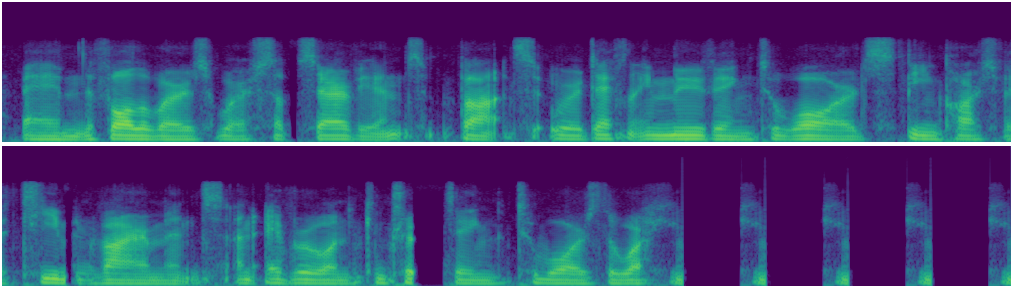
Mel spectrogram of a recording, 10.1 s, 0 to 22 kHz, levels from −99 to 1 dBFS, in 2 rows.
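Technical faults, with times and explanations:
1.44–1.50 s, 5.36–5.50 s and 7.09–7.29 s, lost AMR speech frames: after "um the followers were" and "being part of a", about 40 ms of audio goes missing, which fits two 20 ms frames, and the sound briefly dips and warbles. Between "and everyone" and "towards the working", about 160 ms is lost. The decoder of this 12.65 kbit/s wideband stream reuses its last good pitch and vocal tract settings at falling gain, so the sound drops to near silence within two frames before recovering roughly.
8.44 s to the end, stutter with silent gaps: a 117 ms burst of sound repeats four times, once every 414 ms, with about 297 ms of digital silence after each repeat. This steady replay-then-empty cycle is likely caused by a stalled player or stream that replays its last fragment at each retry and then runs dry. The audio that belonged in this stretch never plays.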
